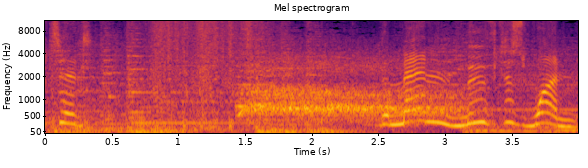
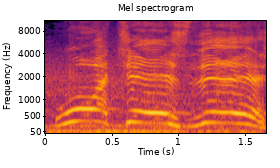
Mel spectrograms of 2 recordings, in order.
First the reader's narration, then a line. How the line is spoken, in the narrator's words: He shouted over the crowd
